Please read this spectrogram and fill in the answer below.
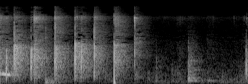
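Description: One person's hand claps, about six a second, thinning out and fading away within about a second and a half, with one duller knock among them.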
